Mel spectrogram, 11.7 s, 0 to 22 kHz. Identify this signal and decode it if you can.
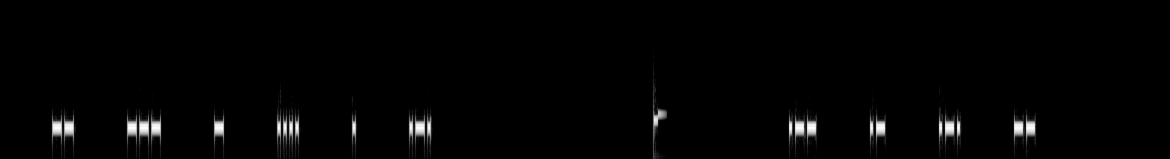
Morse code, heard as a keyed tone, about 40 wpm, spaced as for 14 wpm, 690 Hz. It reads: MOTHER WARM
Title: 6x Character Spacing - Top 500 Words - 40wpm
